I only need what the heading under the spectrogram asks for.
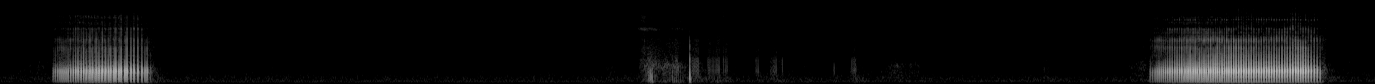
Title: Lilly snoring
